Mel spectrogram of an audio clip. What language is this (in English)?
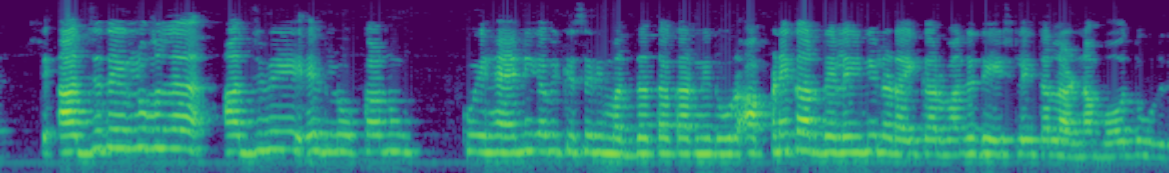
Punjabi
